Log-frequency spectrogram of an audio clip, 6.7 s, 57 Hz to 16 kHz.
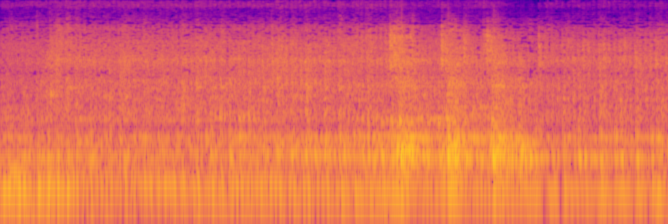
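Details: Motorhispania RX50 Racing (Peugeot XR6) two-stroke moped, start-up after side stand replacement with cooling still to sort: putters unevenly at idle, beat wavering and surging, only just staying alive on choke; runs poorly, cause unknown.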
